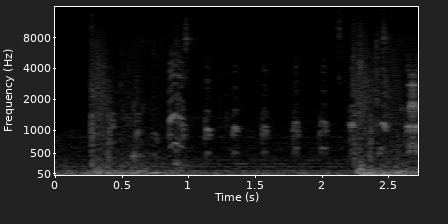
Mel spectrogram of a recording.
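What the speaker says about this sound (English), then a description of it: "Monster chicken got him." A monster chicken clucking in the Kaiju BR video game: a string of loud, rapid clucks and squawks close by, with game rumble and thuds underneath.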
